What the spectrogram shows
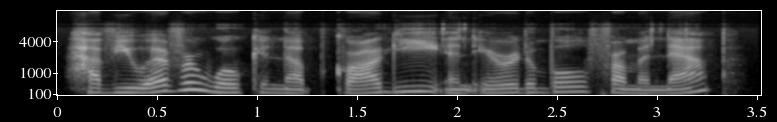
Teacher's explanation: a yes no question the answer should be yes or no so the whole direction will go up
